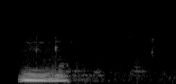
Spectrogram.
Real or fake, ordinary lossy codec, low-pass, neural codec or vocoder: real; none; 3.6 kHz; none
